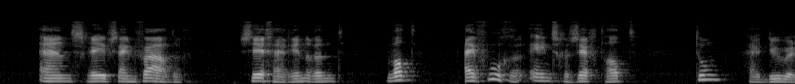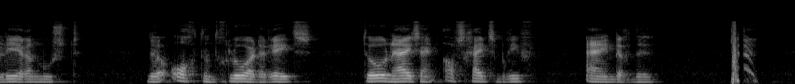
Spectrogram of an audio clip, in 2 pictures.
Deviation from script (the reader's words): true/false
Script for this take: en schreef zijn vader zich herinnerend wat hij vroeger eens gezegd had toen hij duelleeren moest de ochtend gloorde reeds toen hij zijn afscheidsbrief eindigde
false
